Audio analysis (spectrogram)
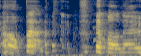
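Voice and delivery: helplessly amused, words breaking into laughs; laughing. Real, not acted. Laughing at the manager's blunt retort.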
